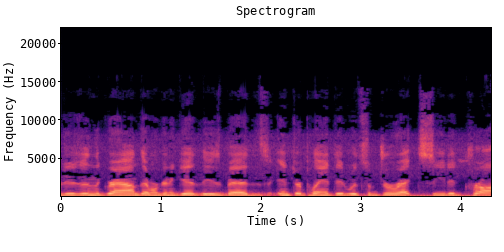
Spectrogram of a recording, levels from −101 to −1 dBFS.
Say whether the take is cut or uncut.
uncut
